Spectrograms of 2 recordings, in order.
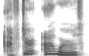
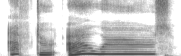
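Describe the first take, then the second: First: Said in the usual way. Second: "After hours" stretched very slow and higher; "After hours" said lazily slow, pitched up; drawn out. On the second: Shown as a demonstration. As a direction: drag out "After hours" slowly, each syllable long.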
